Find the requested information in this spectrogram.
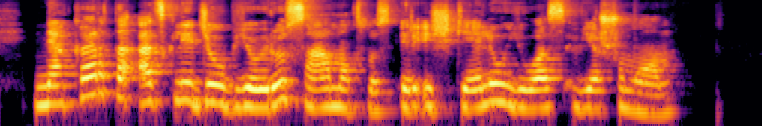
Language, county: Lithuanian, Klaipėda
